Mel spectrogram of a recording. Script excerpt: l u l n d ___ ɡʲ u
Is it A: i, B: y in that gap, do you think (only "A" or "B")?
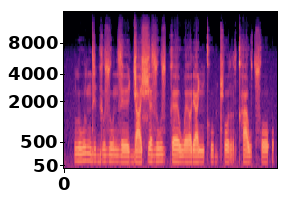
A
